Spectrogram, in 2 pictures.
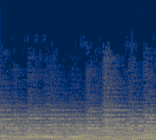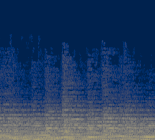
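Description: Church bells pealing: several bells struck over and over at an uneven pace, their long tones ringing into one another.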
